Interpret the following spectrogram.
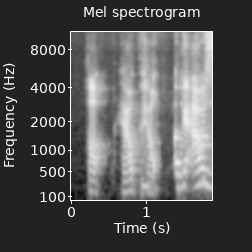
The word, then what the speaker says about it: Haupt: Is it Haupt? Technically, yeah, but we say hop, like H-O-P. Haupt.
